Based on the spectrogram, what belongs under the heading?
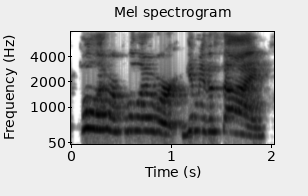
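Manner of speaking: high-pitched, urgent little request; excited kid calling out. Retold or imitated. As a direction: imitate a kid urging a driver to stop. Excited son retold, calling out.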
